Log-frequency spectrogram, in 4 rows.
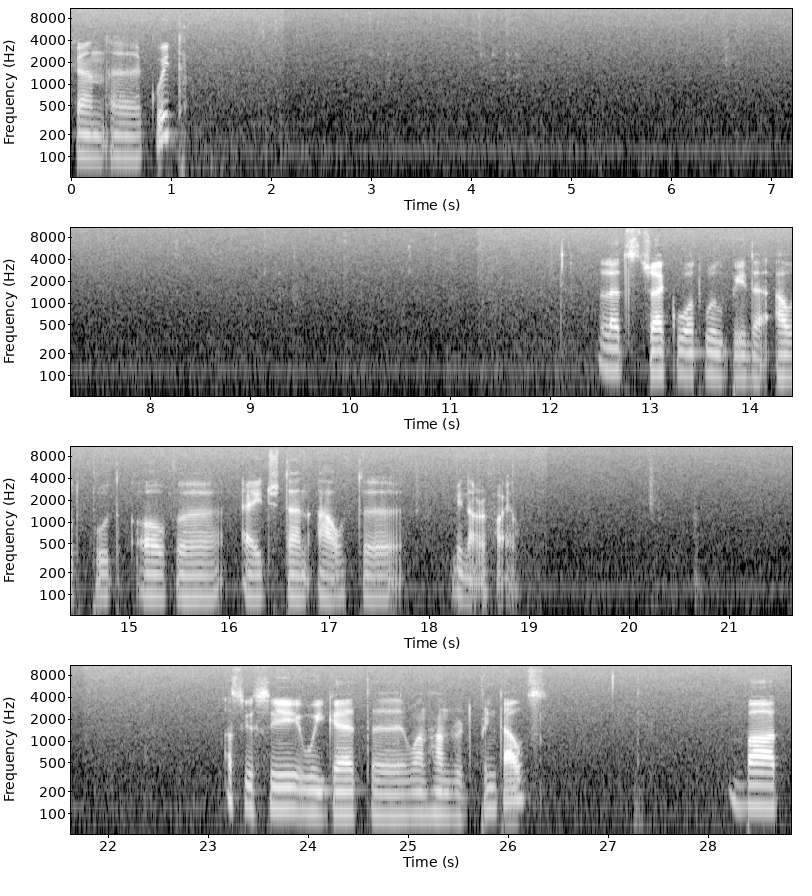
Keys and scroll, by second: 3.1-5.0 typing, 6.6 Return, 9.3-12.5 typing, 11.4 Return, 15.7-18.0 typing, 18.0 Tab, 20.1-20.8 typing.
